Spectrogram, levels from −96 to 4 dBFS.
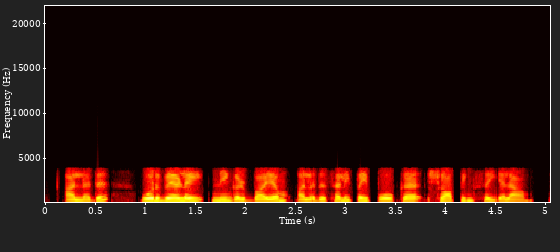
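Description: Throughout the 5-second speech clip, one channel lags the other by a little under half a millisecond, and the two are summed to mono. This is channel delay producing comb filtering. Energy common to both channels cancels at evenly spaced frequencies, with the first notch around 1.5 kHz and further notches repeating above it. The fixed notches give the voice a hollow, slightly phasey colour that stays in place regardless of what is being said.

The whole clip also carries the Bluetooth CVSD headset codec. The passband runs only from 200 Hz to 3.5 kHz, which fits a 64 kbit/s CVSD link. This continuously variable slope delta modulation sends one bit per sample to step the waveform up or down with an adapting step size. The narrow band removes all brightness, and the codec damage is plainly audible. Loud, fast-rising high content outruns the step size and distorts, sibilants come out scratchy, and a granular hiss sits under the speech.

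Three bursts of unconcealed Bluetooth headset packet loss break the signal, each leaving silent holes with abrupt edges. From 1.58 to 1.64 s, about 37.5 ms is missing, scattered across 60 ms with the longest gap 11.2 ms. This points to around ten lost packets and produces a brief chopped crackle. At 2.66 to 2.68 s, a single 11.2 ms hole suggests about three packets. From 4.49 to 4.55 s, 30 ms is lost within 37.5 ms, with the longest gap 15 ms, roughly seven packets.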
